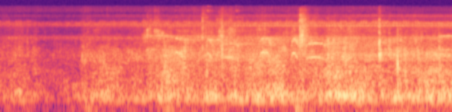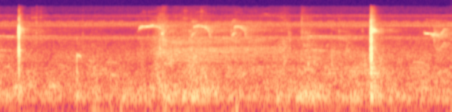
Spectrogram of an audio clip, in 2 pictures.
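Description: Small birds chirping over a soft background hiss, with two sharp clicks, one a little before the middle and one near the end.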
